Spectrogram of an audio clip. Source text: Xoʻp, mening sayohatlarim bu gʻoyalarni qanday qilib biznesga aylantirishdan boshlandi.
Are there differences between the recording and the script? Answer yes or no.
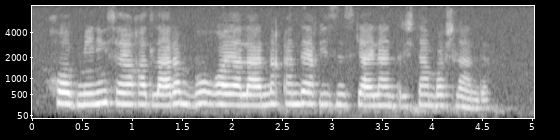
yes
